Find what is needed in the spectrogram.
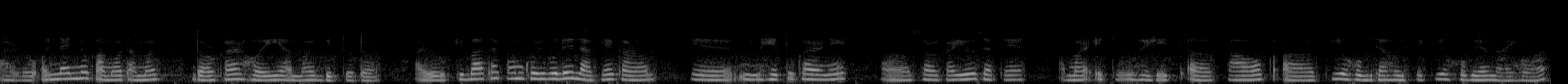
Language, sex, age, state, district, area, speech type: Assamese, female, 18-30, Assam, Sonitpur, rural, spontaneous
